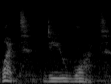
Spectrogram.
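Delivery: soft, hushed, kept-down voice. Zelina, standing well back in the house, speaks in a low, hushed voice. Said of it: "in a low, hushed voice".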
